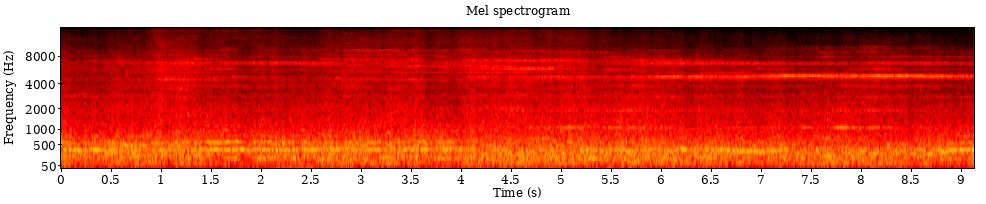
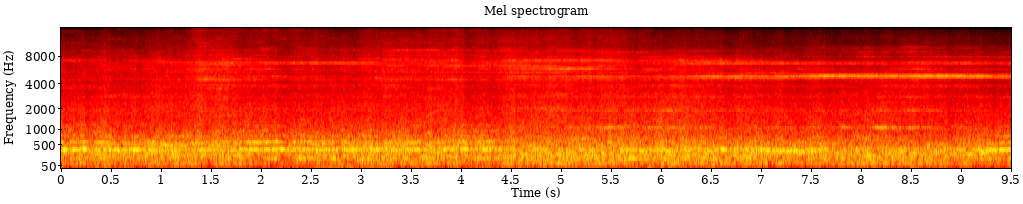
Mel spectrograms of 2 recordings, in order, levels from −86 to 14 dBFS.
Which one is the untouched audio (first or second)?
first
